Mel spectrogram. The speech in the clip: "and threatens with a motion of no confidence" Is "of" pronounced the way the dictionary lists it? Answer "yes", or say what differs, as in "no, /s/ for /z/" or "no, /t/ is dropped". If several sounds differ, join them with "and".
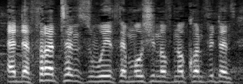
no, /f/ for /v/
